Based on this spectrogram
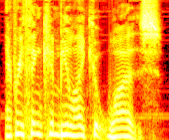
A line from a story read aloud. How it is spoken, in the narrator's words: she pleaded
